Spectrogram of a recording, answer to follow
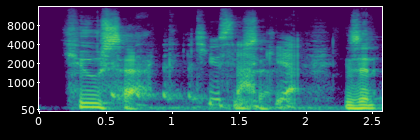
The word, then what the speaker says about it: Cusack: then there's a celebrity's name that you always mispronounce and it's hilarious john cusack kuszak cusack excuse me yeah he's an excellent progress who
